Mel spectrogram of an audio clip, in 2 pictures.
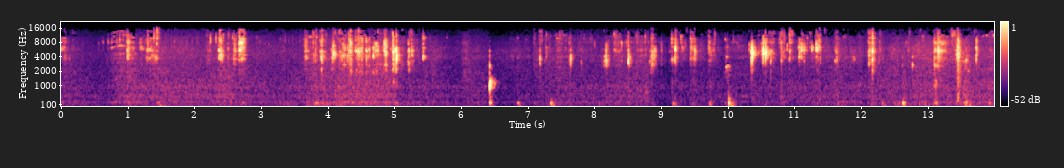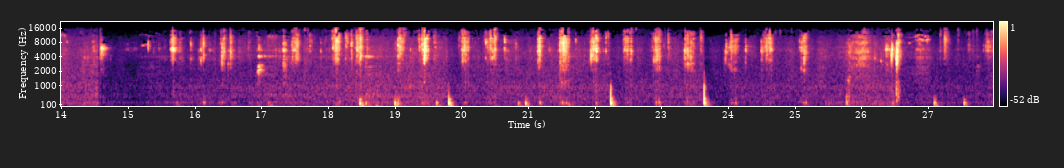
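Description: A deba knife cutting a cutlassfish fillet off the backbone on a wooden chopping board: an irregular run of short scraping clicks as the blade works along the bones, with a few louder ticks.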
